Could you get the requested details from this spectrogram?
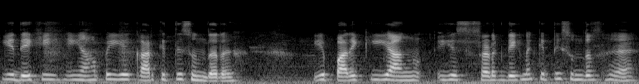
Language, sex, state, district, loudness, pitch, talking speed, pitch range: Hindi, male, Rajasthan, Jaipur, -18 LUFS, 210 Hz, 170 wpm, 185-225 Hz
